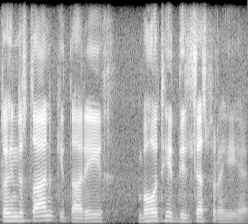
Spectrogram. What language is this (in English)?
Urdu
